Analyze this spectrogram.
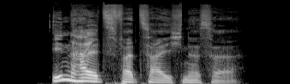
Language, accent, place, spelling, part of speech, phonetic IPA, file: German, Germany, Berlin, Inhaltsverzeichnisse, noun, [ˈɪnhalt͡sfɛɐ̯ˌt͡saɪ̯çnɪsə], De-Inhaltsverzeichnisse.ogg
- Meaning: nominative/accusative/genitive plural of Inhaltsverzeichnis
